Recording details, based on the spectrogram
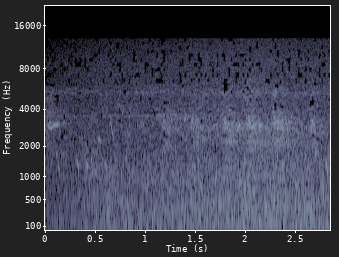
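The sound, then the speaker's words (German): A steady, unbroken rush of a waterfall heard from afar in humid tropical air, a broad hiss holding the same level throughout, with faint high bird chirps flickering above it. “Aus der Ferne kannst du das Rauschen eines Wasserfalls hören.”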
